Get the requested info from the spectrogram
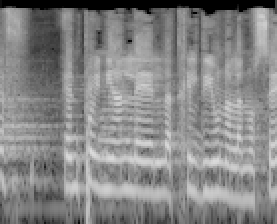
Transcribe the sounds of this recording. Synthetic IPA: ef | enpo̞injanlelat̪χild̪ijunalano̞se

